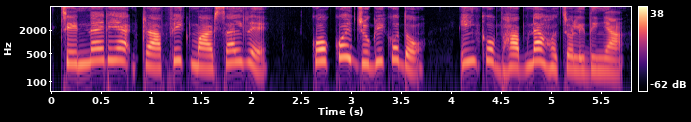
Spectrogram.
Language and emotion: Santali, sad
